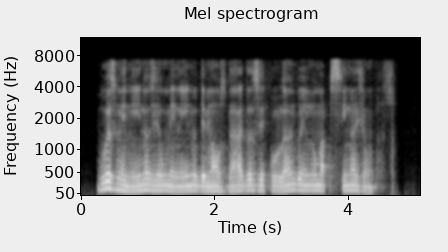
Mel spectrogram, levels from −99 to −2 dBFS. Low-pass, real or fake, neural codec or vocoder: 7.2 kHz; fake; codec, 16 kHz, 1 kbps, FunCodec, trained on Chinese and English, 50 frames a second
